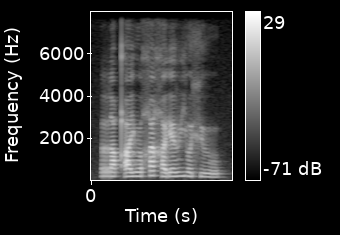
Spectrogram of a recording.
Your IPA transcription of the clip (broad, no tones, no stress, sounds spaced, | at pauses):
r ɔ qʼ ʌ j u χ ə χ ə ɾʲ ɜ v j ʊ xʲ u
